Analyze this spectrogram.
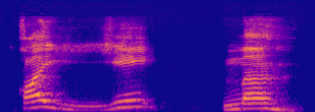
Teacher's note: क़ाफ को मोटा करके और क़ाफ को या से मिलाकर पढ़ना है। क़य्यिमा, आगे मीम के ऊपर ज़बर है और ता को हम वैसे ही करेंगे, इस ता को हा में तब्दील करके पढ़ेंगे और हा को साकिन कर देंगे।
